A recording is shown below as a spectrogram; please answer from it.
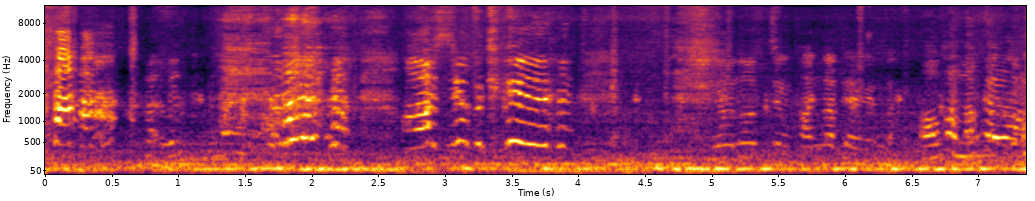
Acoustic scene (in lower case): car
